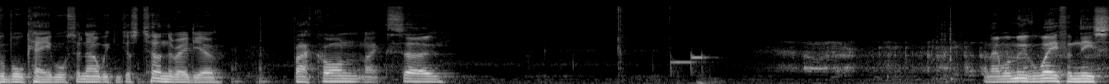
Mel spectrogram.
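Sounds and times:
faint radio stations: 0.4s - 11.0s
short beeps: 4.5s - 7.7s
radio receiver hiss: 7.5s - 10.6s.

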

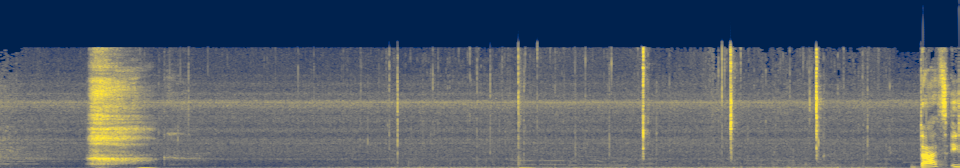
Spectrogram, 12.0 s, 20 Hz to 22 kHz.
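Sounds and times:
fire crackles: 0.0s - 12.0s
fire rumbling: 0.1s - 12.0s
dull thump: 6.4s - 6.8s.

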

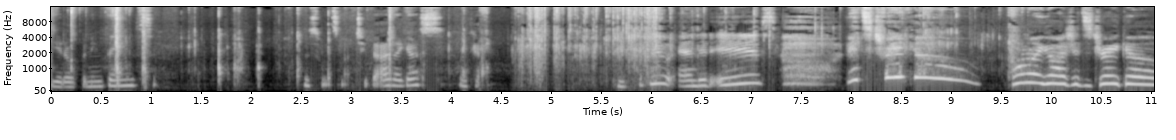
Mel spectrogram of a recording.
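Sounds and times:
packaging rustling and tearing: 0.0s - 10.0s.

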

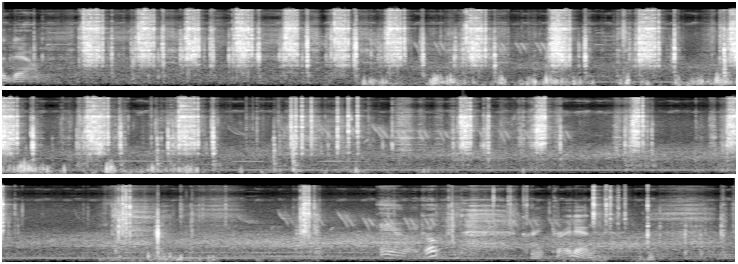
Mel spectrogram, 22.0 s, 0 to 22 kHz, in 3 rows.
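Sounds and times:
ratchet wrench clicking: 0.3s - 14.9s, 15.6s - 17.0s, 17.6s - 17.9s, 19.1s - 22.0s.

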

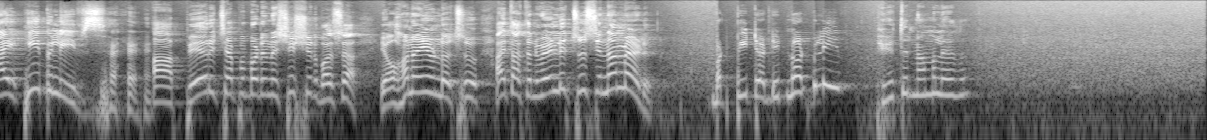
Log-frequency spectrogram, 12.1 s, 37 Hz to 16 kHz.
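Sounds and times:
steady hiss: 0.1s - 12.0s.

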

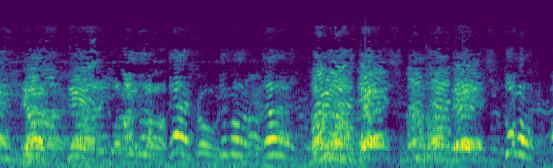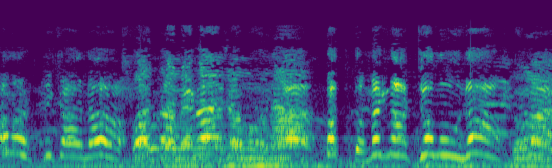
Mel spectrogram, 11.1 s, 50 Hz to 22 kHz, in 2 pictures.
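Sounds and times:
crowd chanting slogans: 0.0s - 11.0s.

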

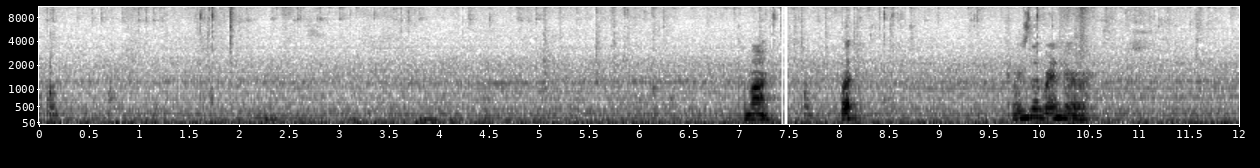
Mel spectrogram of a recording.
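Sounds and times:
mouse and keyboard clicks: 0.0s - 2.1s, 7.3s - 8.8s
low steady hum: 0.0s - 12.0s.

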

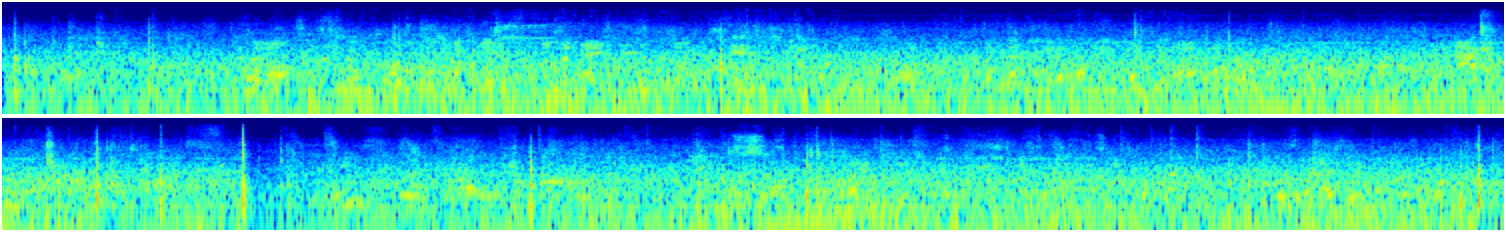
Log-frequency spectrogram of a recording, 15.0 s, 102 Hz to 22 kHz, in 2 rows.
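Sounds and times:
tennis balls struck and bouncing: 0.0s - 2.8s, 5.5s - 6.3s, 7.4s - 15.0s
murmur of voices: 0.0s - 15.0s.

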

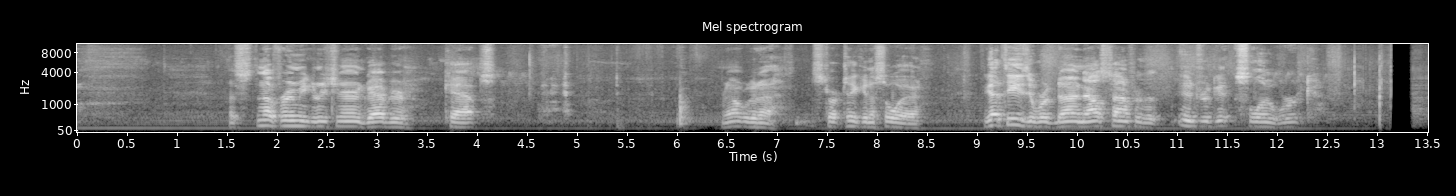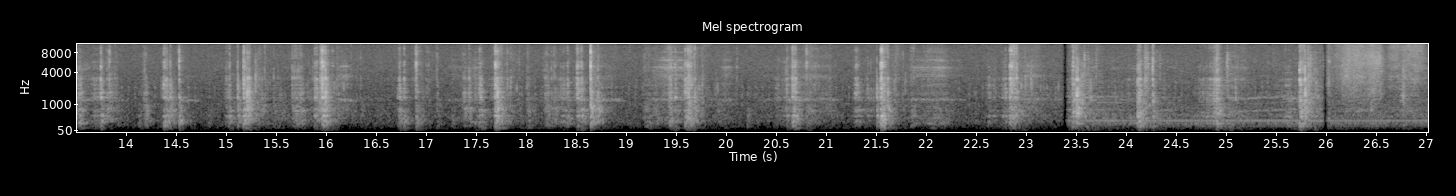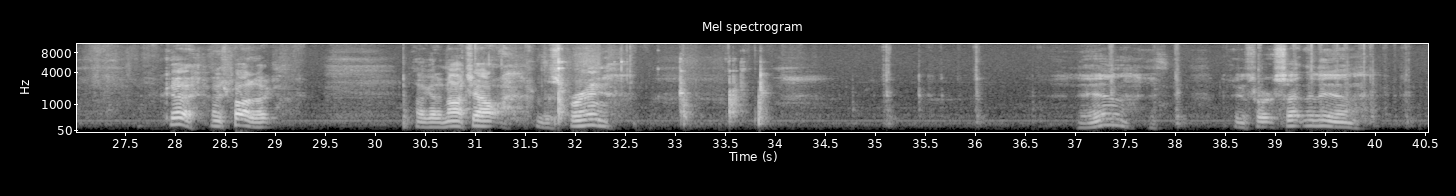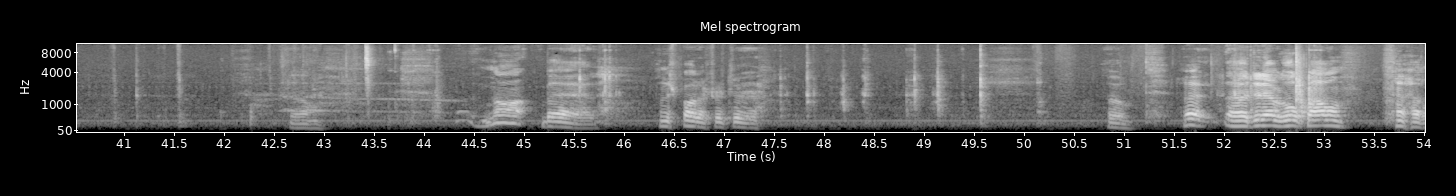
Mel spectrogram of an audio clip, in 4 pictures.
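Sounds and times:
faint steady hum: 0.0s - 54.0s
gouge scraping wood: 1.6s - 7.6s, 8.3s - 44.3s.

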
